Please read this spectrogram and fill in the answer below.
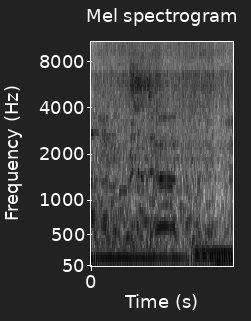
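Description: Live crossover thrash band playing loud, heavily distorted guitar and bass with drums and shouted vocals. The held low riff note shifts up a step about three-quarters of the way through.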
